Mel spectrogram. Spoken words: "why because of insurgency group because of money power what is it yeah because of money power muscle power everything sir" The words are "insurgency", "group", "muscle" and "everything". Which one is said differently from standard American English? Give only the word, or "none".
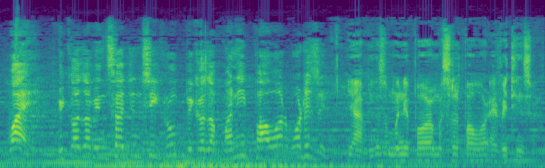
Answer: everything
